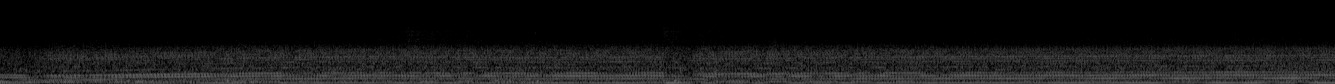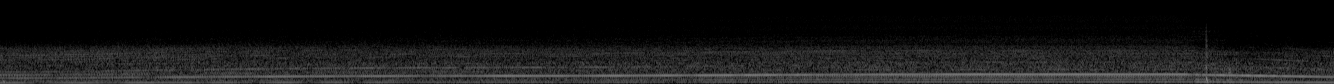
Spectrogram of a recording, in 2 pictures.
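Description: A sports car engine roars steadily, its pitch rising as it speeds up and dropping briefly at a gear change.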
